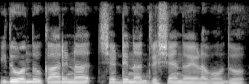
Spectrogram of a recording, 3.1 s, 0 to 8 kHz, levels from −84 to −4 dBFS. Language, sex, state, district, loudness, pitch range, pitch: Kannada, male, Karnataka, Koppal, -18 LUFS, 110-120 Hz, 115 Hz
